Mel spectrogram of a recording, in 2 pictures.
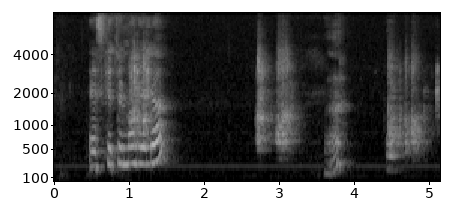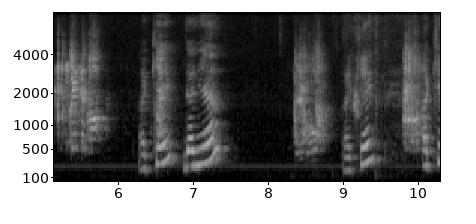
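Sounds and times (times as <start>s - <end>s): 
faint steady electrical hum: 0.0s - 10.2s
speech: 0.4s - 1.6s, 3.6s - 3.9s, 6.3s - 7.4s, 9.0s - 10.2s
dog barking: 2.7s - 3.3s, 9.8s - 10.1s.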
